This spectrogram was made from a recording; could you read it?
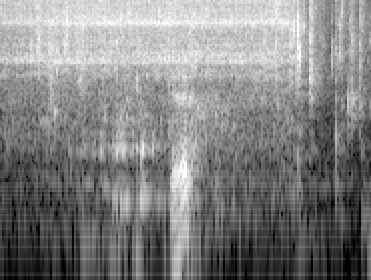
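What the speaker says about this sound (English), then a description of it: "And this rinsing will be done in my extra clean sink." Running tap water splashes into a sink as parts of an iNAP sleep therapy device are rinsed, a steady moderate stream with a brief louder gush and a short spoken word over it.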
